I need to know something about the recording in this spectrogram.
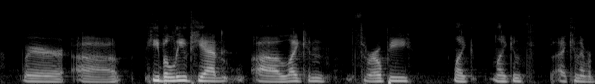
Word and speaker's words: lycanthropy: type of deal, where he believed he had lycanthropy, I can never pronounce this disease. Lycanthropy.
